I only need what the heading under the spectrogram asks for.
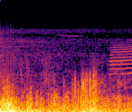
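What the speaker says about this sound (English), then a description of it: "that's my boar goats that are yelling at me" Boer goats on a farm bleat loudly in a rough, wavering call at close range, with farmyard background noise.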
